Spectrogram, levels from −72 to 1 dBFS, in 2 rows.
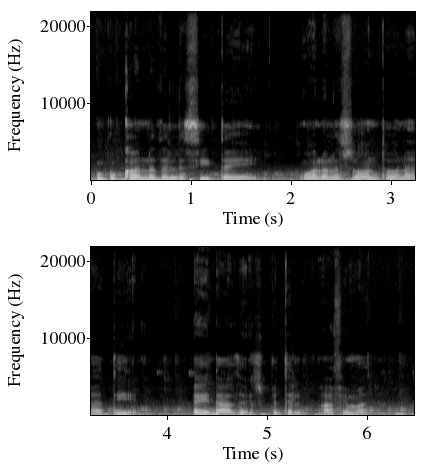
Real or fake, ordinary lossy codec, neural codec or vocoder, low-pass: real; none; none; none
